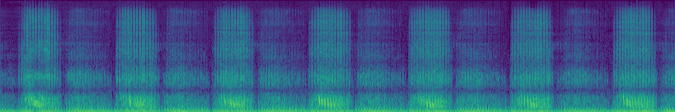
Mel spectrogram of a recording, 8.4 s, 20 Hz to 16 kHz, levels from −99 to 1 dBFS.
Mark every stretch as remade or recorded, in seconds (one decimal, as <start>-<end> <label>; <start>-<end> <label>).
0.0-0.6 remade; 0.6-8.4 recorded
